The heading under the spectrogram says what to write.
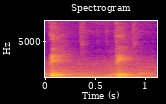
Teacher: some Spanish speakers always use the dental position to say their D sounds, which makes their D sounds sound a lot like hard the sounds.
